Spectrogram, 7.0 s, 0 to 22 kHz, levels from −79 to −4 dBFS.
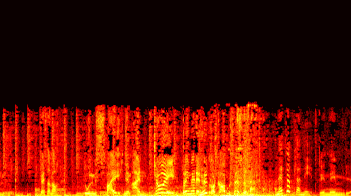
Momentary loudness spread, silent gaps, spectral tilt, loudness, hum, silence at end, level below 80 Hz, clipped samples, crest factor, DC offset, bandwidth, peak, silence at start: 12 LU; none; -4.5 dB/octave; -18 LUFS; none; 0 s; -24 dBFS; under 0.1%; 14 dB; under 0.1%; 11 kHz; -2 dBFS; 0 s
